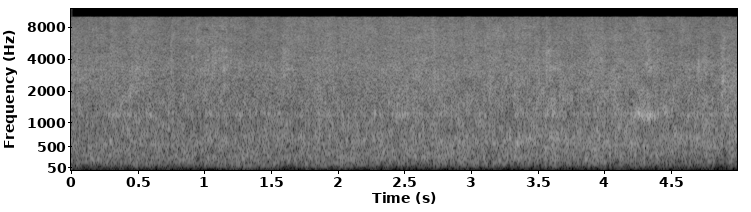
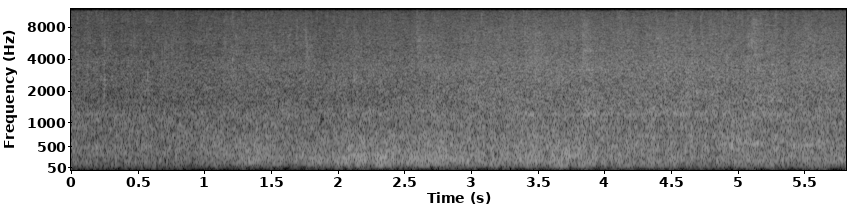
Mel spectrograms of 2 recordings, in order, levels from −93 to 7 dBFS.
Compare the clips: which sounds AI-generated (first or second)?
first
